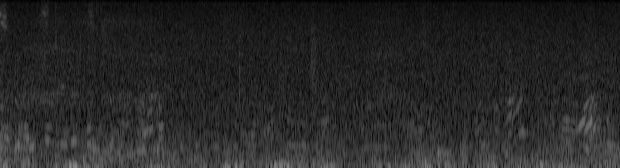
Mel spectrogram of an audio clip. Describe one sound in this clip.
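A group of men and women chat casually nearby outdoors.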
